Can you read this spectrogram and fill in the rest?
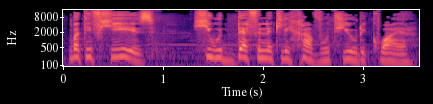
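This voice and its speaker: An actress playing a frightened oracle in a video game, urgent and pleading. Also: female voice, on the low side, moderate pace, soft background music, natural voice. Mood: confiding. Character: Pythia, frightened woman oracle under threat.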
